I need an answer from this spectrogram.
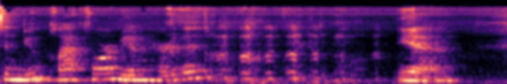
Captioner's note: class laughing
